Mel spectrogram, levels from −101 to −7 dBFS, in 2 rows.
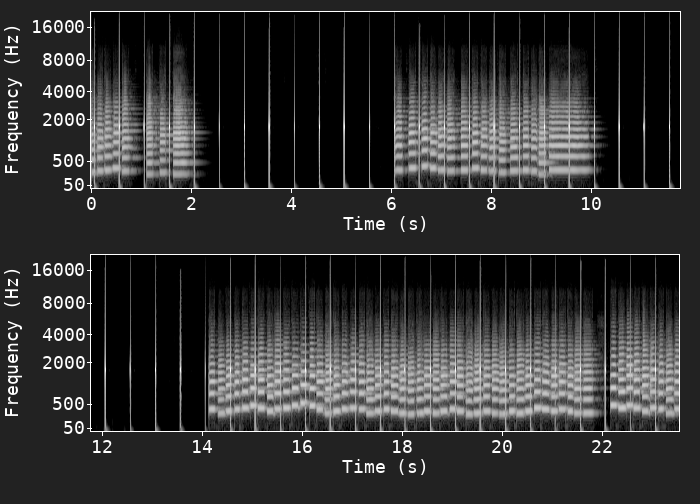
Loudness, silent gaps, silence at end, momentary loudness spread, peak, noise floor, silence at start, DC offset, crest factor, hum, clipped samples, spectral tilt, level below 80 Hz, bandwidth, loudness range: -21 LUFS; none; 0 s; 11 LU; -2 dBFS; -63 dBFS; 0 s; under 0.1%; 22 dB; none; under 0.1%; -3 dB/octave; -60 dBFS; over 20 kHz; 2 LU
